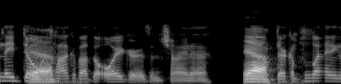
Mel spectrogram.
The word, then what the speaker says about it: Uyghur: But then they don't talk about the Uyghurs in China. Yeah. They're complaining that Trump's taxing China, but they don't talk about the Muslim Holocaust in China. The Uyghurs. It's pronounced Uyghurs. Yeah. Sorry, Uyghur. Uyghur Muslim.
